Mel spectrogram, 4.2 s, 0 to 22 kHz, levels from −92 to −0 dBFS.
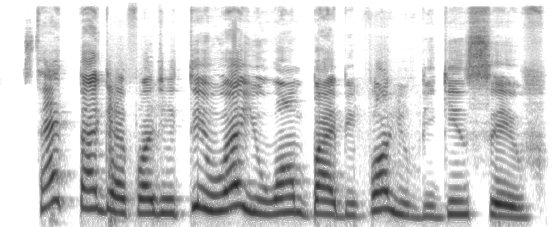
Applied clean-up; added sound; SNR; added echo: neural mask model DeepFilterNet 3.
